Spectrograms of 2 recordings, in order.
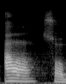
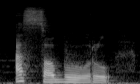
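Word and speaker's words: الصبر: tidak di tidak terbaca kalau ada yang baca also buruk maka itu salah karena harusnya dibaca asobru asobru inget ada tas-tas duitnya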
